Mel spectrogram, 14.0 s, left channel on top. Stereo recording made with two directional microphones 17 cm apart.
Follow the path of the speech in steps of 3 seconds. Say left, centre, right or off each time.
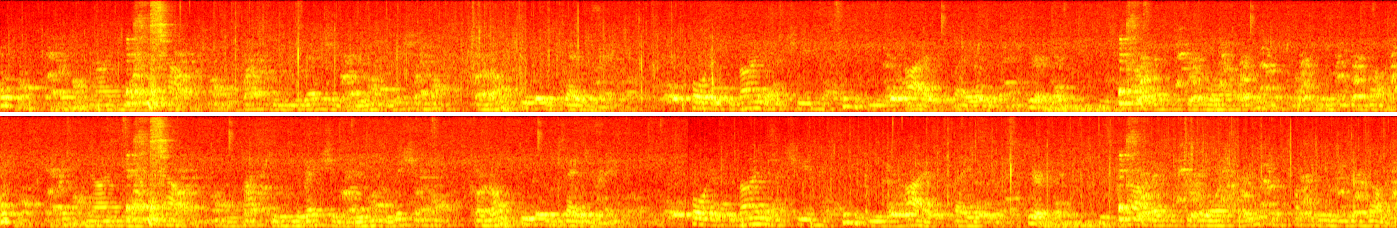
right, right, centre, right, right.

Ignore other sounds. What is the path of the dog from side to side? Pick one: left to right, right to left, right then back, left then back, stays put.
stays put.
